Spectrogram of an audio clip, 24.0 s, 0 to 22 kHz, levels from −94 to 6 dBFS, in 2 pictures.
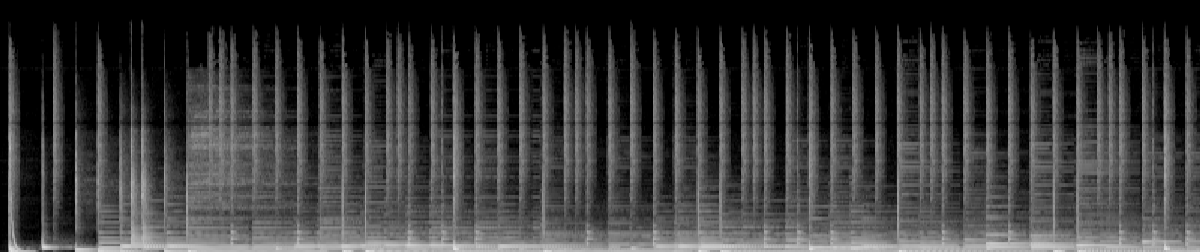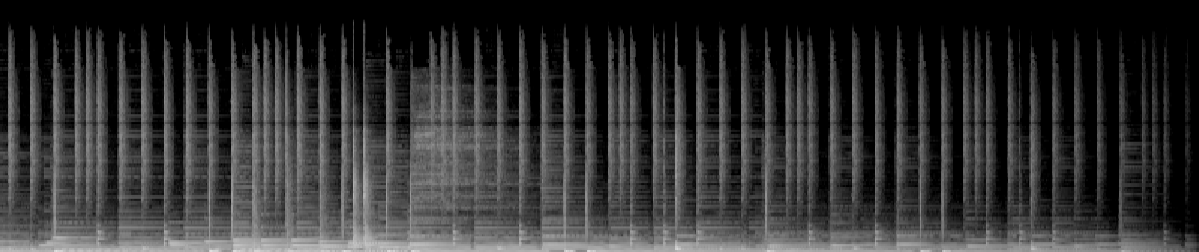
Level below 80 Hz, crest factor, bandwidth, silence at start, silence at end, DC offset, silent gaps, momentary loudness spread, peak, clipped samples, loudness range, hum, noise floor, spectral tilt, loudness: -26 dBFS; 18 dB; 19 kHz; 0.1 s; 0.55 s; under 0.1%; none; 13 LU; 0 dBFS; under 0.1%; 9 LU; none; -49 dBFS; -6 dB/octave; -20 LUFS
